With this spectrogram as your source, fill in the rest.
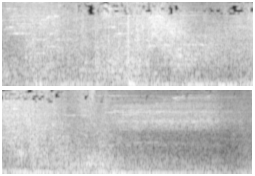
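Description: A building explodes with a loud rumbling blast.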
